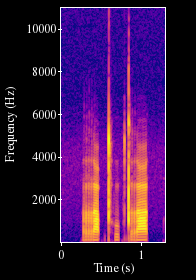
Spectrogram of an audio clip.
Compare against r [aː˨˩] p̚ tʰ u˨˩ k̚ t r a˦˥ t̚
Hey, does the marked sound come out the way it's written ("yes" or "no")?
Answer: no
